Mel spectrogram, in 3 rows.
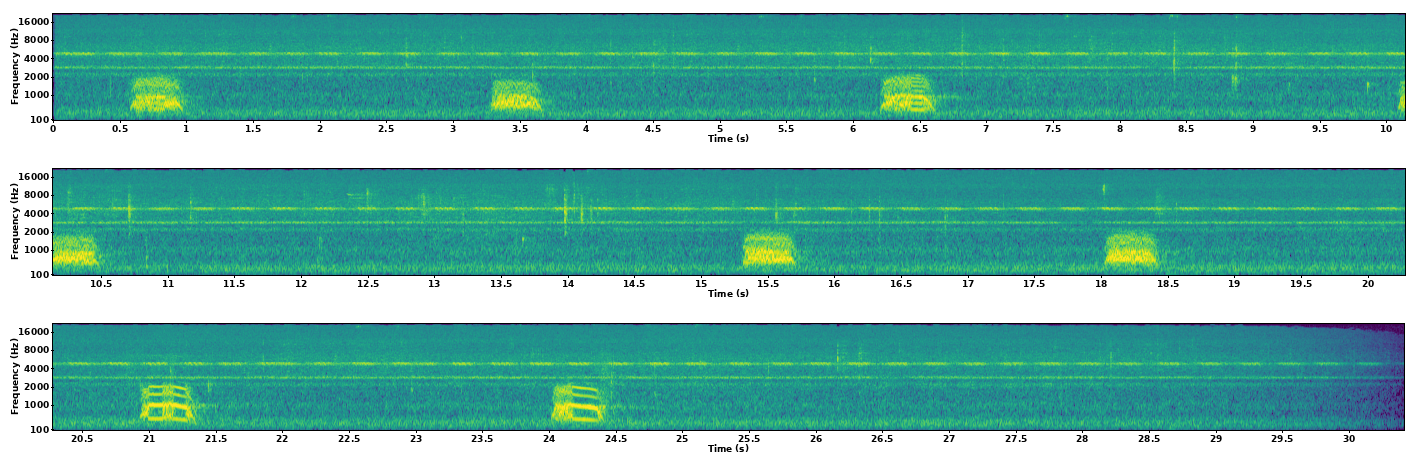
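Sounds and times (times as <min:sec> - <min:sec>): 
presumed female long-eared owl hoarse hooting: 0:00.6 - 0:01.1, 0:03.3 - 0:03.8, 0:06.2 - 0:06.7, 0:10.1 - 0:10.6, 0:15.3 - 0:15.8, 0:18.0 - 0:18.5, 0:20.9 - 0:21.5, 0:24.0 - 0:24.5.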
